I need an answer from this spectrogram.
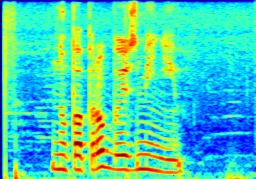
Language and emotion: Russian, neutral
